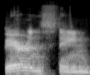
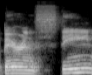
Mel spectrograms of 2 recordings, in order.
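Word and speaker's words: Berenstain: Because most people think it's the Baronstein or the Baronstein because a lot of people believe wholeheartedly that it is st i n at the end, but it is not.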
